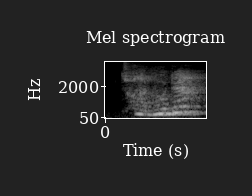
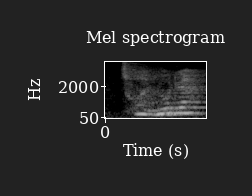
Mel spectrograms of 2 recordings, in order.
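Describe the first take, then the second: No difference in how they are said.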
